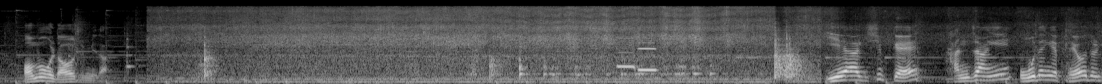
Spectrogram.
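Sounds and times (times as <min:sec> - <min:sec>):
food sizzling in a frying pan: 0:01.5 - 0:11.0.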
